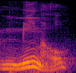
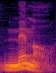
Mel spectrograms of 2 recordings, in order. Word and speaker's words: Memo: put a message saying it's not memo as in the cousin of nemo it's memo so my apologies um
